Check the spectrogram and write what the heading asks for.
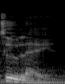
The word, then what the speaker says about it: Thule: secret society within germany called the soul society sometimes alternatively pronounced tulay that had sub-factions within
